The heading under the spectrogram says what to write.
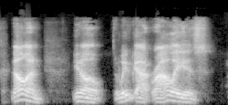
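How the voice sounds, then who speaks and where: A man speaks with a bright, sharp tone and lively intonation. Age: 70s. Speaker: former college basketball player. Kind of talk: casual chat.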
